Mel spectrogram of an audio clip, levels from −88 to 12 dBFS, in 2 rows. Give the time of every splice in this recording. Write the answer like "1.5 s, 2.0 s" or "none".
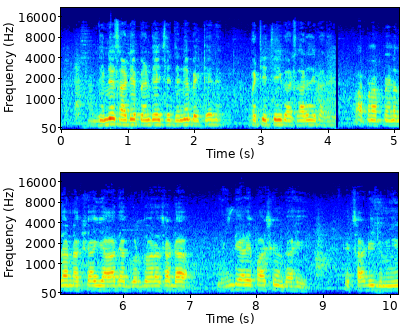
4.1 s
